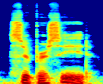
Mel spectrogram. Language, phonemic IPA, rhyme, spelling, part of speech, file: English, /ˌsupɚˈsiːd/, -iːd, supersede, verb / noun, En-us-supersede.ogg
- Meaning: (verb) 1. To take the place of 2. To displace in favor of itself; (noun) An updated newsgroup post that supersedes an earlier version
